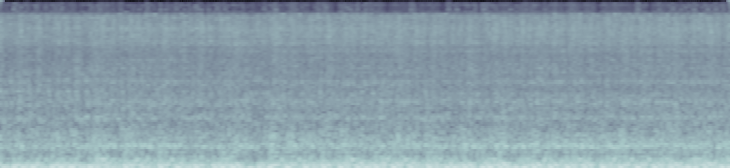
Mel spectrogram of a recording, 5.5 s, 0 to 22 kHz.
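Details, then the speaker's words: 2023 Harley-Davidson Street Glide ST Stage 2 (CR483 cam, Bassani header, ThunderMax) idle tune approaching 180°: deep loping idle, steady even pulses, no pinging or popping; everything where wanted, normal idle. "All right, we're approaching 180°. Everything is still just right where we want it."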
